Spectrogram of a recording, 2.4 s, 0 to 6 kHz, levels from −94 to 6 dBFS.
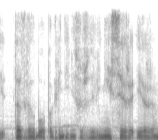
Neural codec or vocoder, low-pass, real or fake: vocoder, 22.05 kHz, 80 mel bands, WaveNeXt; 5.4 kHz; fake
